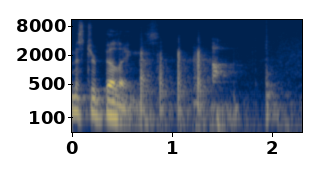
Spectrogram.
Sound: door knocking

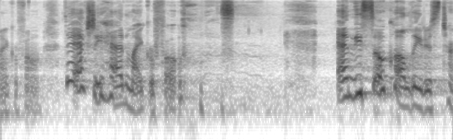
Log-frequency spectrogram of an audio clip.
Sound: laughs

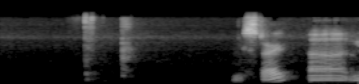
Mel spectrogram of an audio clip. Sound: computer keyboard clicking

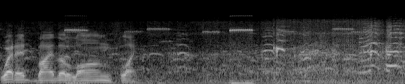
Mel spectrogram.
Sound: goose sounds

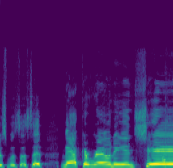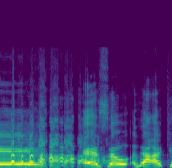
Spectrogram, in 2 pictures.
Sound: all laughing

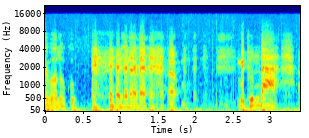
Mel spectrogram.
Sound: laughs

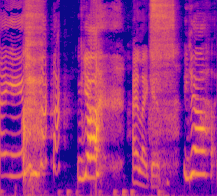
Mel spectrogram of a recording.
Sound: laughing

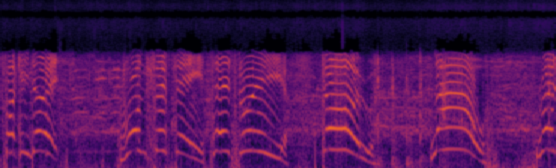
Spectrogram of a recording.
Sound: smacking boat

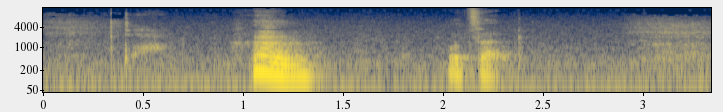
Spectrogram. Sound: laughs

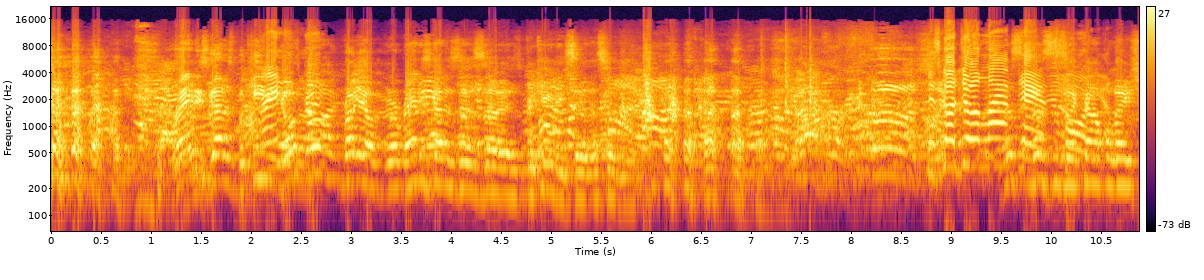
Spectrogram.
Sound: chatter; laughing

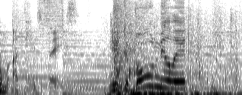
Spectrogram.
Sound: explosion; explosions repeat

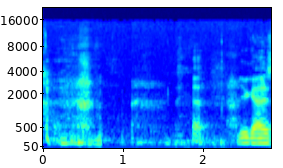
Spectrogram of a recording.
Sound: laughter

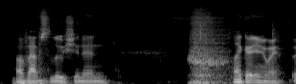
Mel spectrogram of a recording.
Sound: exhales

